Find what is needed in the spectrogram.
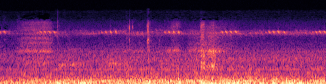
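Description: Insects chirping in a steady, high, pulsing rhythm, with a few faint scrapes from the edge of a nail trimmer drawn along the underside of a dog's toenail.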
